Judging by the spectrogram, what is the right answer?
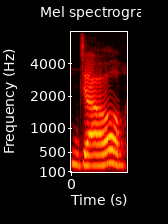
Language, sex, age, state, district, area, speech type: Odia, female, 18-30, Odisha, Cuttack, urban, read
